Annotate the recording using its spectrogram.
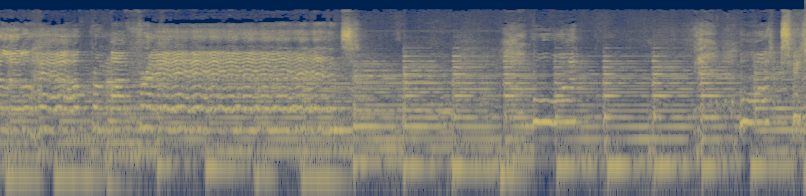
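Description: Two women singing a duet into microphones over piano accompaniment, holding long notes with vibrato.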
